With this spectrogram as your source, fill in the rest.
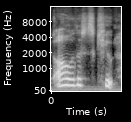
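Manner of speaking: high-pitched put-on cute reaction; mock cooing. Farmer imitating her upbeat video for viewers, mock cooing. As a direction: coo it high, imitating an easy delight.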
